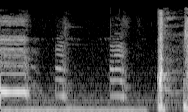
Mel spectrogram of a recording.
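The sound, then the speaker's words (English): A man screams in pain as if stabbed: a shrill held cry, then two short strangled yelps with an almost bird-like squawk. Two sharp, noisy bursts follow at the end. It is a clip from the film Dirty Harry, where the main antagonist is stabbed in the leg. “From where Dirty the main antagonist gets stabbed in the leg.”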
